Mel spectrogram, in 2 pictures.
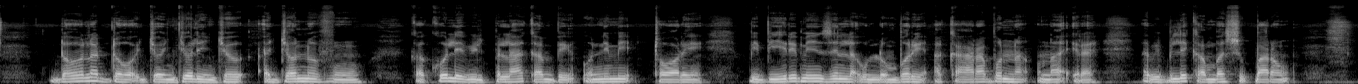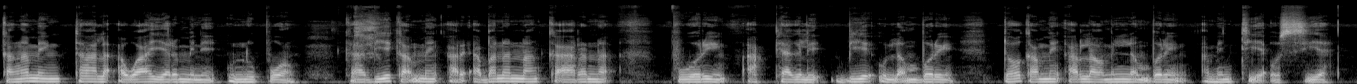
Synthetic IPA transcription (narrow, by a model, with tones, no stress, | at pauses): dɔː˦la˦dɔː˨d͡ʒɔ˨nd͡ʒo˦lɪ˨nd͡ʒo˦a˨d͡ʒɔ˦nːɔ˨vũː˨ | ka̰˨kʰo˦le˨bi˨lpɪ˨la˦ka˨mbḛ˨ŋʊ̰˨nɪ˦mɪ˦tʰɔː˨ɾɪ˦bi˨biː˨ɾi˦mɪ˦nzɪ˦nla̰˨ʔʊ˨lo˨mbo˦ɾɪ˨ʔa˨kʰaː˨ɾa˦bʊ˦nːa˨ʊ˨na˦ʔɪ̰˨ɾɛ˨a˨bi˨bi˦le˦ka˨mba˦su˨k͡pa˦ɾʊ˦ŋ | ka˨ŋa˦mɪ˦ŋtaː˦la˨ʔa˨waː˦jɛ˨ɾɪ˦mɪ˨nɪ˨ʊ˦nu˦pʊ˦ɔ˦˨ŋkʰa˨bi˦je˦ka̰˨˦mɪ˦ŋa̰˨ɾɪ̰˨ʔa˨ba˦na˦na˦ŋkʰaː˨ɾa˦na˨ | pʰu˨o˨ɾi˦ŋa̰˨pʰɛ˨ɣɪ˨lɪ˨bi˦je˦ʔʊ˨la̰˨mbo˦ɾɪ˨ŋd̥ɔː˦ka˨m˦mɪ˦ŋʔa̰˨ɾɪ˦la˨ʊ˨mɪ˦n˦la̰˨mbo˦ɾɪ˦˨ŋa˨mɪ˦ntʰɪ˨ɛ̰˨ʔʊ˨sɪ˦ɛ˦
